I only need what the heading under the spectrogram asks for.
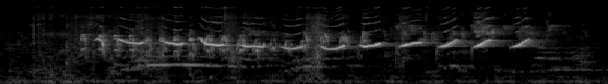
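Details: Cucak ijo (greater green leafbird) shrieking jeritan meant to get other birds singing: a long, even series of about twelve high whistled notes, each a quick downslur, with a faint lower whistle beneath.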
